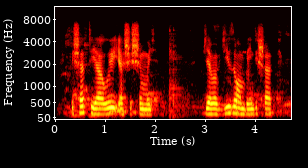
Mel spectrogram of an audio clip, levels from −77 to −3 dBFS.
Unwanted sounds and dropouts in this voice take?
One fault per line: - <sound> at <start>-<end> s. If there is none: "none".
- thud at 2.3-2.7 s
